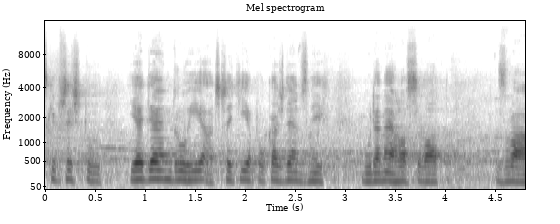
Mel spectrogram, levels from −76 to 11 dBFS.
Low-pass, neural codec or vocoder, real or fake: 14.4 kHz; none; real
